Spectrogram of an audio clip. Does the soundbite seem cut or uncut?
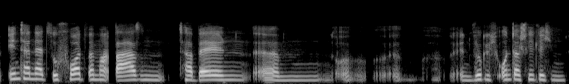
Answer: cut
